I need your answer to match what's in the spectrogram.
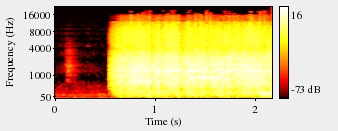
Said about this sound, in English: Let's clap for him for that one. The sexiest.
